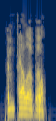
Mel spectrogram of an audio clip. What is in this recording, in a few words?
"compellable", English; adjectives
